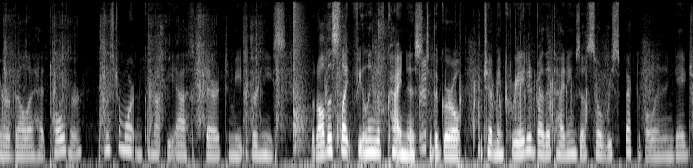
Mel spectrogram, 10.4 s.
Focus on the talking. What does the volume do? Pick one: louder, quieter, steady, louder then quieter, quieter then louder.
louder then quieter.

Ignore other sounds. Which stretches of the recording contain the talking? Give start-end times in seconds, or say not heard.
0.0-10.3.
